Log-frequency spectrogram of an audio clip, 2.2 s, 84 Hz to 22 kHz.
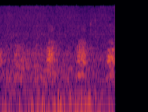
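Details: Three quick barks spaced about half a second apart from Ivar vom Falorie, a dog in the protection phase of the NIAK 2015 trial, with low background rumble before the sound cuts off.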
